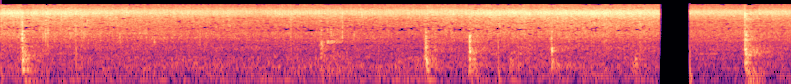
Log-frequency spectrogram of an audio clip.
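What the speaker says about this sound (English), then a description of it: "now it's crackling. Now I'll add my onions." Cumin seeds and onions fry in hot oil with a loud, steady sizzle, close up, broken by sharp crackles and pops and a brief gap near the end.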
